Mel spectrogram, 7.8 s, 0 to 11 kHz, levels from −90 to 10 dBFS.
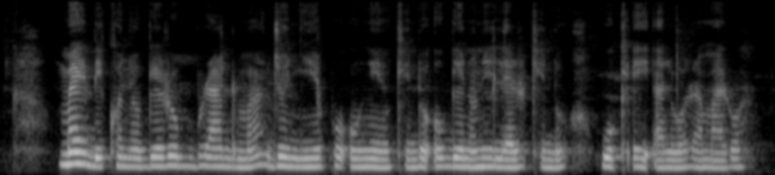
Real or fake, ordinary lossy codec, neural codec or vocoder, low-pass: fake; none; vocoder, 22.05 kHz, 80 mel bands, Vocos; none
